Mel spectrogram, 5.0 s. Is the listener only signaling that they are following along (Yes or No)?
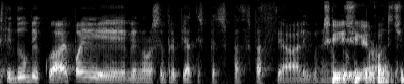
No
